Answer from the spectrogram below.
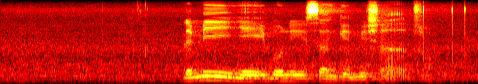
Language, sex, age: Swati, male, 25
